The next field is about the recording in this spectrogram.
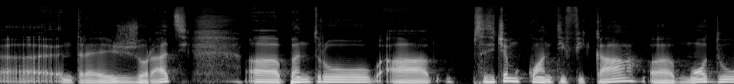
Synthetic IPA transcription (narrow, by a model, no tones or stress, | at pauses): ə̰ɨ̰nt̪ɾeʒuɾat̪sʲəpent̪ɾua | səzit͡ʃe̞mkwant̪ifikaəmo̞d̪u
